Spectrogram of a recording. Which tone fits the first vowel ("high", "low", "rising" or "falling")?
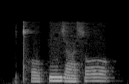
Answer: low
